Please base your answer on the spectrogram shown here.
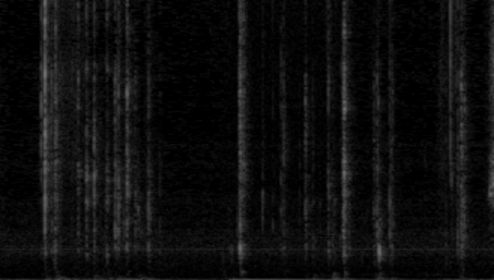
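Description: Fast irregular clatter of keys on a computer keyboard, close and moderately loud, with bursts of rapid strokes and brief pauses, no voices.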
